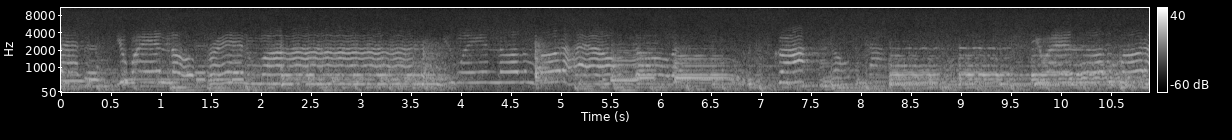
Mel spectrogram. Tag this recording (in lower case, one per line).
music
